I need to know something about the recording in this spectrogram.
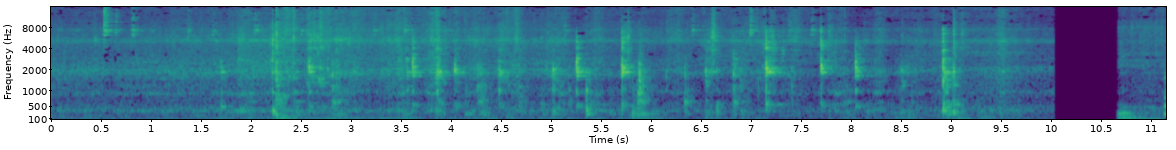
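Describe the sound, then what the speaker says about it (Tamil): Curry leaves fry in hot oil for a basmati chicken biryani, with a soft sizzle under repeated sharp clinks and scrapes of a stirring spoon against the pot, then a brief silent gap near the end. "கருவேப்பிலை போடுறோங்க."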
